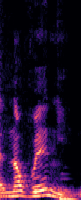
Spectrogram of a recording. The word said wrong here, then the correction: Navalny: Nalvene. Navalny. Navalny, Navalny, falei errado.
